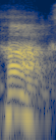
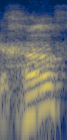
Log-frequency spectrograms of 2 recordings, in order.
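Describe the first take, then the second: First: The name ends with a k sound. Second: The name ends with an f sound. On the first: The speaker calls it right. "he said it's Hawk" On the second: The speaker calls it wrong. "if you look at it, it looks like Huff"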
